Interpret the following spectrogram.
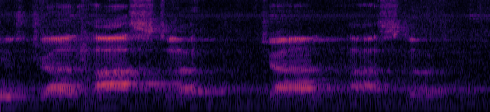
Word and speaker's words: Hosta: is John Foster John Pastor it's spelled h-o-s-t-a like plant I have a ba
